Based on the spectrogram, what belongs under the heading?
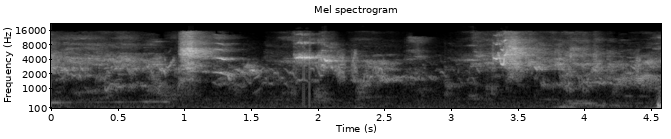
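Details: Budgerigars kept as pets chatter in high, scratchy squawks and chirps, three loud bursts about a second apart over a busy, twittering background.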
